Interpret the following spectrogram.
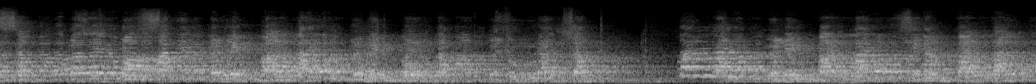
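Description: A choir singing a cappella. The phrase fades away about six seconds in and the voices come back in together, full and sudden, about a second later.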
